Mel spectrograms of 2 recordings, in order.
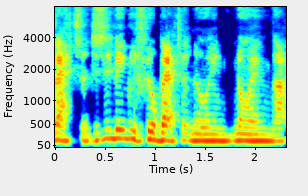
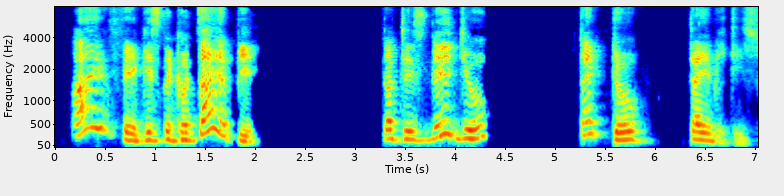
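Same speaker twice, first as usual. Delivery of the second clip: put-on very slow, drawn-out, swooping Jamaican accent; 3 semitones higher than usual. Retelling what he said at the appointment, in a jamaican accent. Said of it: "I don't know why I sound fucking Jamaican".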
